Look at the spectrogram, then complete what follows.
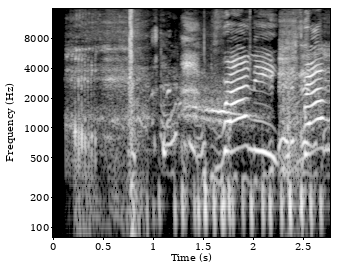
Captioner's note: snoring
